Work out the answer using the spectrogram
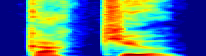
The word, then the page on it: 学究: female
